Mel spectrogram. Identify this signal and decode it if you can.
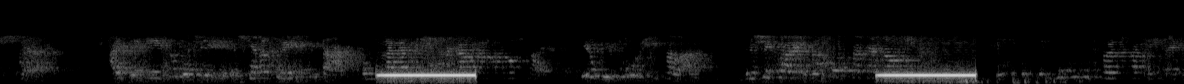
Ringback tone (Europe, 425 Hz), with speech.
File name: out- -2011- - - .7747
